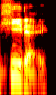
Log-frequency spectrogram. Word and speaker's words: Hide: Kaneki and Hide. His name is spelled Hyde, but it's pronounced Hide.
